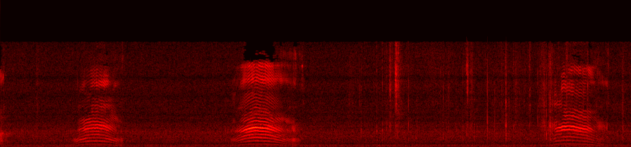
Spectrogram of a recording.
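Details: Rescue kitten meowing angrily while being petted: three short, arched meows, rising then dropping, roughly two to four seconds apart, softer than the surrounding low room hum and faint rustling.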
